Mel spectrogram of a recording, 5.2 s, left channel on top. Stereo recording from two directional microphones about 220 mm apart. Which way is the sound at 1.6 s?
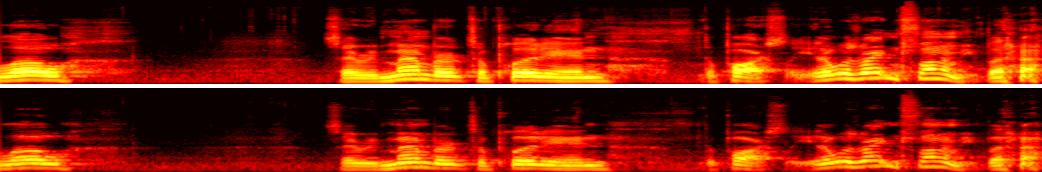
40° left (ahead or behind).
